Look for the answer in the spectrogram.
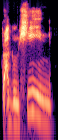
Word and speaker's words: Dragušin: As for Dragušin, or as the BBC pronounced him today to rhyme with Martin Sheen, Dragušin,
